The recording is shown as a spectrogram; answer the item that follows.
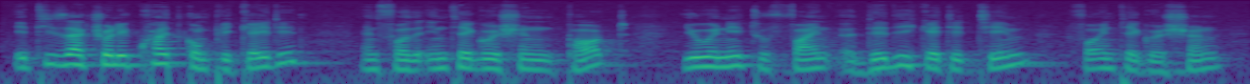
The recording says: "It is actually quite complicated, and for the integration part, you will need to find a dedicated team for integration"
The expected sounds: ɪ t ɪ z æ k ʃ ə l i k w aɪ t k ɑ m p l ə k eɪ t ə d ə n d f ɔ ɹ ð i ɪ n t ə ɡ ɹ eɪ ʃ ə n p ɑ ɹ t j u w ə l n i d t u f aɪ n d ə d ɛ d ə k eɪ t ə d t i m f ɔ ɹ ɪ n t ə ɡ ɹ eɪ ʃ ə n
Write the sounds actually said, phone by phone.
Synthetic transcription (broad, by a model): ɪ t ɪ z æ k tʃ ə l i k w aɪ t k ɑ m p l ə k eɪ t ə d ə n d f ɔ ɹ ð i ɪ n t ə ɡ ɹ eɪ ʃ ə n p ɑ ɹ t j u w ə l n i d t u f aɪ n d ə d ɛ d ə k eɪ t ə d t i m f ɔ ɹ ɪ n t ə ɡ ɹ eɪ ʃ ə n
